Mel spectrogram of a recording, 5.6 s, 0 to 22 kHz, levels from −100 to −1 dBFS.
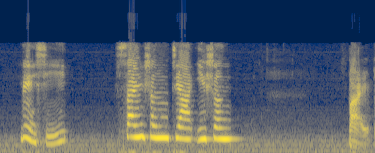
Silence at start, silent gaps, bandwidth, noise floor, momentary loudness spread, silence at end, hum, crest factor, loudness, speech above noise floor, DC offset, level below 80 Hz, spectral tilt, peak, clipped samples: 0.3 s; none; 8.2 kHz; -37 dBFS; 12 LU; 0.1 s; 50 Hz at -40 dBFS; 12 dB; -9 LUFS; 29 dB; under 0.1%; -40 dBFS; -3.5 dB/octave; 0 dBFS; under 0.1%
